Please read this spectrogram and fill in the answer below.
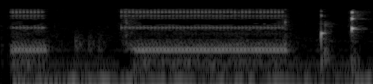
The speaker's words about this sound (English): He has just dialed a number. Now he waits, the ringing of a distant phone in his ears.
